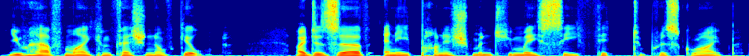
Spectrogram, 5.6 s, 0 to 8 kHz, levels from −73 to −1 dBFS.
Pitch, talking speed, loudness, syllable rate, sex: 135 Hz, 170 wpm, -19 LUFS, 5.3 syllables/s, male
